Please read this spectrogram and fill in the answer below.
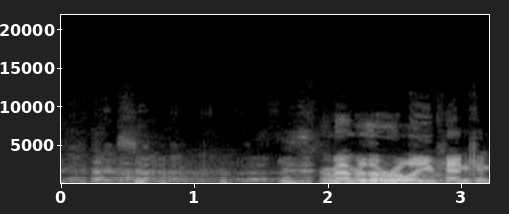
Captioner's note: audience laughing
